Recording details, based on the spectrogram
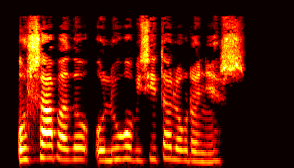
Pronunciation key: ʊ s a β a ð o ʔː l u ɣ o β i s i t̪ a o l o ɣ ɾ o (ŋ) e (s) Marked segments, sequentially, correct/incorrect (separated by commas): incorrect, correct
